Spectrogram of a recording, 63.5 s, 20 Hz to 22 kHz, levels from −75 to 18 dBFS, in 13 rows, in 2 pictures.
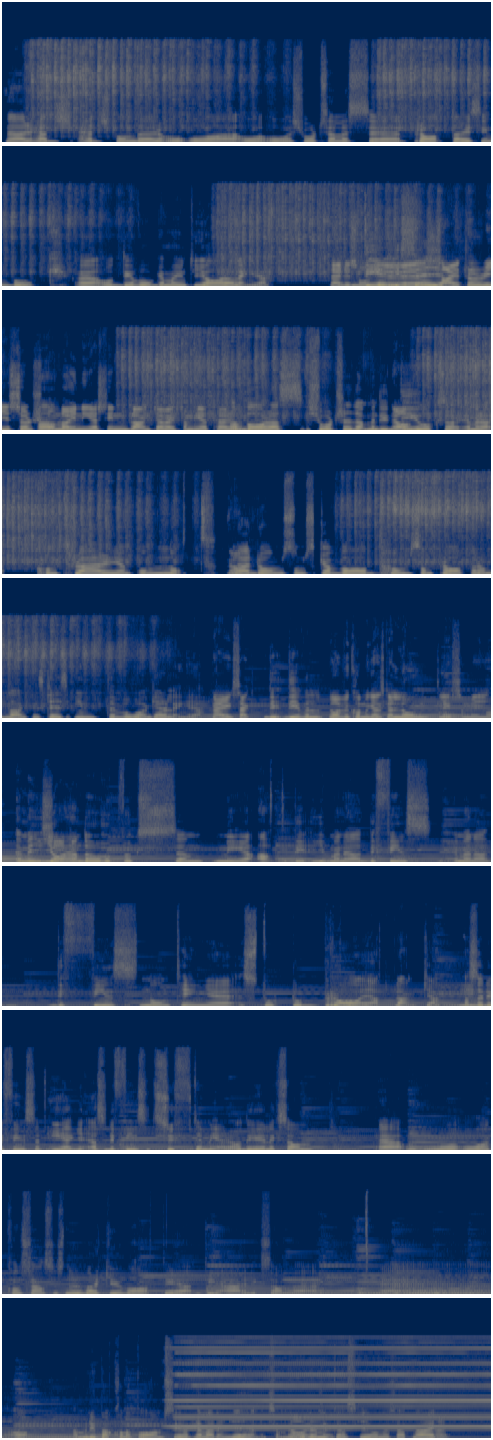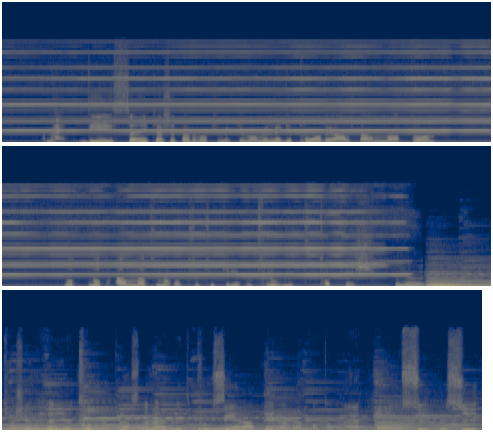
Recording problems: background music; very loud; throughout; 1 dB above the speech

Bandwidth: 16 kHz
